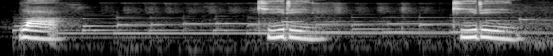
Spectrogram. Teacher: There is no exact match for real in English. It's somewhere between L or R sound.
